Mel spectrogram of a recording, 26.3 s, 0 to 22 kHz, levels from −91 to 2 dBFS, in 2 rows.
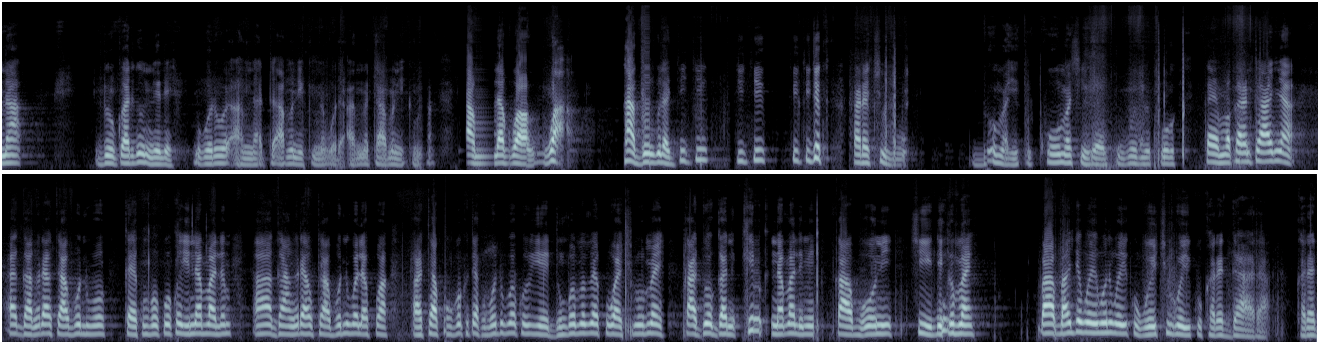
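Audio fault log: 4.19–9.88 s, repeated packet loss (robotic sound): Audio packets kept failing to arrive in time, leaving 24 gaps totalling 1040 ms, the longest 177 ms. The receiver patched 1005 ms by extending the preceding sound, so about 18% of this stretch is synthetic fill. The result is choppy speech with pieces missing, ending just before "yiki koma".
17.60–17.63 s and 17.73–17.77 s, short concealed packet loss: Right after "ta bo dumbo lapuwa", two separate 20 ms holes opened in the stream. Each was filled with 13 ms of continued sound and then blended back into the real signal. Both sound like a brief smear or wobble, and a short consonant could drop out.
19.54–21.30 s, repeated packet loss (robotic sound): A second run of 5 gaps totals 160 ms, the longest 45 ms. 159 ms were concealed, about 9% of the span, giving a lighter stutter with pieces missing.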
